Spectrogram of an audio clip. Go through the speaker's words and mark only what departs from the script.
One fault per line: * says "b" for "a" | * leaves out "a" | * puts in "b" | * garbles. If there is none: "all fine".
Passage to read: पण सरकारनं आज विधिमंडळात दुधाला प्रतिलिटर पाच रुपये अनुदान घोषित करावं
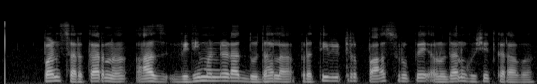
all fine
